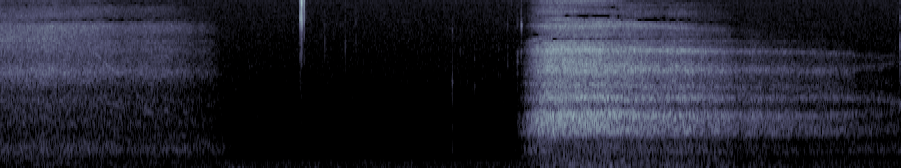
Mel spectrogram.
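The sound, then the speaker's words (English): Deep breathing through the nose while lying flat on the back during a relaxation exercise: soft, airy rushes of breath with a long, fuller stretch of airflow at the end. No talking. “Once you are ready, you're going to begin to breathe in deeply through the nose.”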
